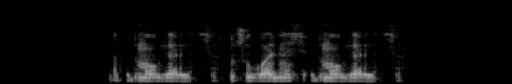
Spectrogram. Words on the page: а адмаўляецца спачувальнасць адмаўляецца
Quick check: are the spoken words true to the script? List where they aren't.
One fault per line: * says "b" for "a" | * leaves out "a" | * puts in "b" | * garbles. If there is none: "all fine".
all fine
